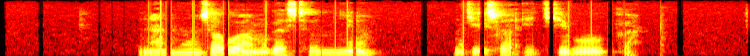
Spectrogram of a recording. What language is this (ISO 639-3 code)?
lug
